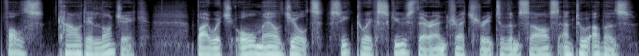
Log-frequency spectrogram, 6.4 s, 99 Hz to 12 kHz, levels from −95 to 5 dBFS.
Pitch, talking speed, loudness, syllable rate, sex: 100 Hz, 180 wpm, -18 LUFS, 5.3 syllables/s, male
